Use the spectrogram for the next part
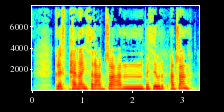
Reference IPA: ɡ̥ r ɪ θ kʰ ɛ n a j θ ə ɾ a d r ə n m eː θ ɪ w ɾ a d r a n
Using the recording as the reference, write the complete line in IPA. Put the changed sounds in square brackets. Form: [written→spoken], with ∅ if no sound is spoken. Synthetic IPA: ɡ̥ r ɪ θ [kʰ→pʰ] ɛ n a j θ ə ɾ a d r [ə→a] n [m→b] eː θ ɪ w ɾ a d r a n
